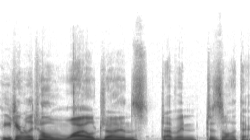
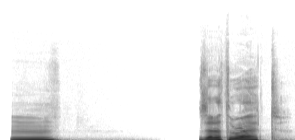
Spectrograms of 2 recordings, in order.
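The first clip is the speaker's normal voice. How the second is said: slow, looming, pondering giant voice; 3 semitones higher, 4 dB louder than usual. Voicing a giant bending down to the players: voicing a giant. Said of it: "he kinda looks over you and he bends down".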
